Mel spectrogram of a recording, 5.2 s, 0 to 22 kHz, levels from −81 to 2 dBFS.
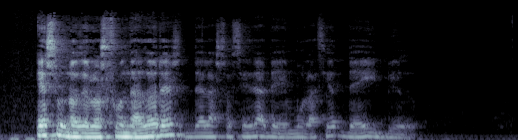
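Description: Speech, with zipper noise from 1.6 to 1.96 s, just after "uno de los". The level drops by roughly 15 dB there. It falls in 2 dB steps rather than a smooth slope. Each step lands abruptly and leaves a tiny click. At around 30 steps a second, those clicks merge into a fine ticking buzz that rides on the voice while the level falls. The gain was updated in coarse jumps, likely once per buffer, with no smoothing between them. Where the level moves smoothly, no such ticking is heard.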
